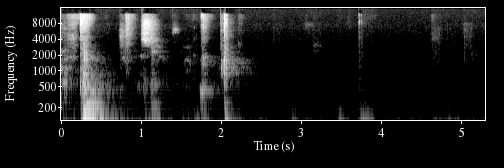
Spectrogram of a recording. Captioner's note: staff member whispers faintly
